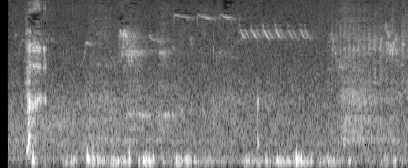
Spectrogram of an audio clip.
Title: Eh Marine Hiccups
